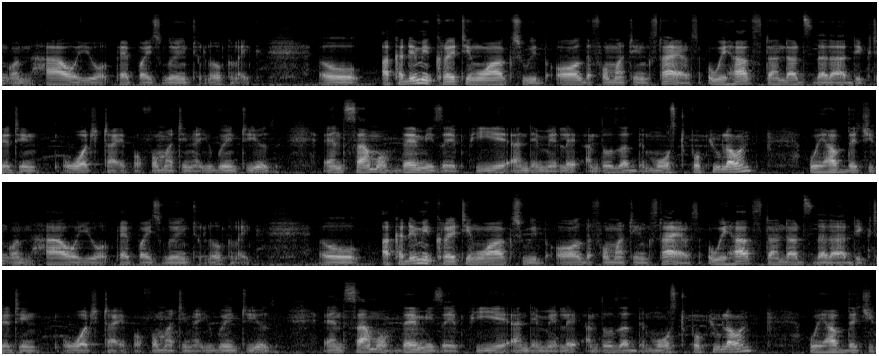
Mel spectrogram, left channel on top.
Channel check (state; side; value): normal; both; correlation 0.44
